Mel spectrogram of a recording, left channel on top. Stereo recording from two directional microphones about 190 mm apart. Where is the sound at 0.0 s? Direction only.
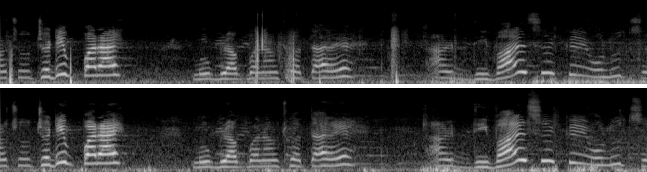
15° right (ahead or behind).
